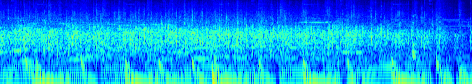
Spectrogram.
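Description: Loud, steady applause from a TV game show audience as contestants are called up, with rhythmic music pulsing underneath throughout.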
